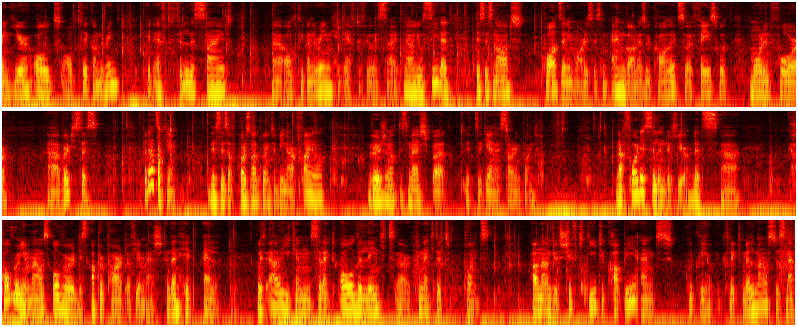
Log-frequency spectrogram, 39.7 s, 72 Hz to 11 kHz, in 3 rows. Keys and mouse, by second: 2.0 f, 2.3 click, 4.2 click, 5.6 f, 6.2 Tab, 6.6 drag, 6.9 Tab, 7.2 drag, 7.6 shift+click, 7.9 click, 15.2 click, 16.2 Tab, 16.4 drag, 17.3 alt+a, 17.6 alt+click, 23.9 Tab, 24.4 alt+a, 30.2 l, 34.0 shift+click, 35.4 shift+d.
